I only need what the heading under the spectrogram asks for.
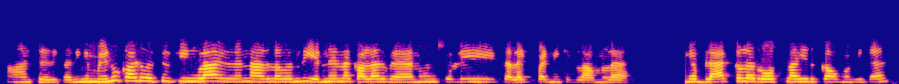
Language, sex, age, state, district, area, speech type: Tamil, female, 30-45, Tamil Nadu, Thoothukudi, rural, conversation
